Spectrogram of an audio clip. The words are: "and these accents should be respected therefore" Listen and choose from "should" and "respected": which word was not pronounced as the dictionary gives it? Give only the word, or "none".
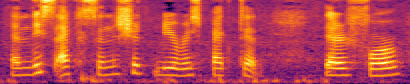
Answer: none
